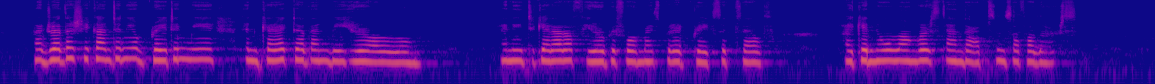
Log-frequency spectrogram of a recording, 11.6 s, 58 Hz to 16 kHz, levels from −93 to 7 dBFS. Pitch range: 260-290 Hz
